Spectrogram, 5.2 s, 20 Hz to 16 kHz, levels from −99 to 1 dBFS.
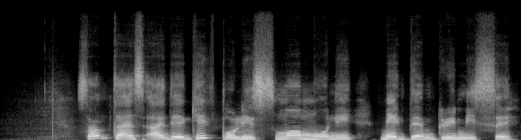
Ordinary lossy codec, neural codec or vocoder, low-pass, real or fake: none; codec, 32 kHz, 1.9 kbps, SNAC; 14.4 kHz; fake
